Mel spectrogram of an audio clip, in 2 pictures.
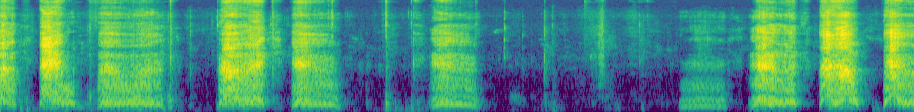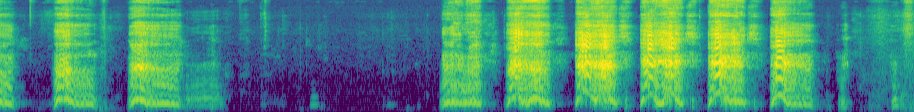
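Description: Himalayan sheepdog (Gaddi) puppies growling and yapping aggressively while being handled. The calls are short and sharp and come in three bouts separated by short pauses.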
